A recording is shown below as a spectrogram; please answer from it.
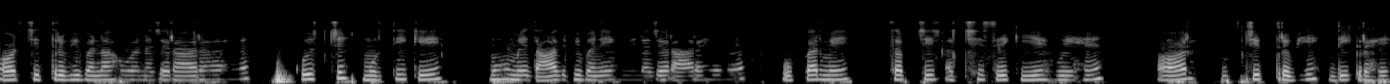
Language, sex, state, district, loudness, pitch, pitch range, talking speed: Hindi, female, Chhattisgarh, Balrampur, -25 LUFS, 215 Hz, 200-225 Hz, 155 wpm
